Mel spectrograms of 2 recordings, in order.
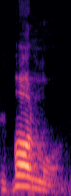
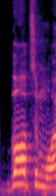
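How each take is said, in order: First: The t sound is dropped or softened. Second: The t sound is clearly pronounced. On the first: The speaker calls it right. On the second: The speaker calls it wrong.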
